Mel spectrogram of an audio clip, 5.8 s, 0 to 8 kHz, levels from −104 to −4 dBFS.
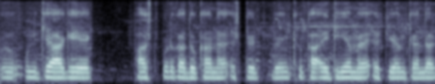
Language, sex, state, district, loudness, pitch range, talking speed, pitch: Hindi, male, Bihar, Araria, -27 LUFS, 150-155 Hz, 185 wpm, 150 Hz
